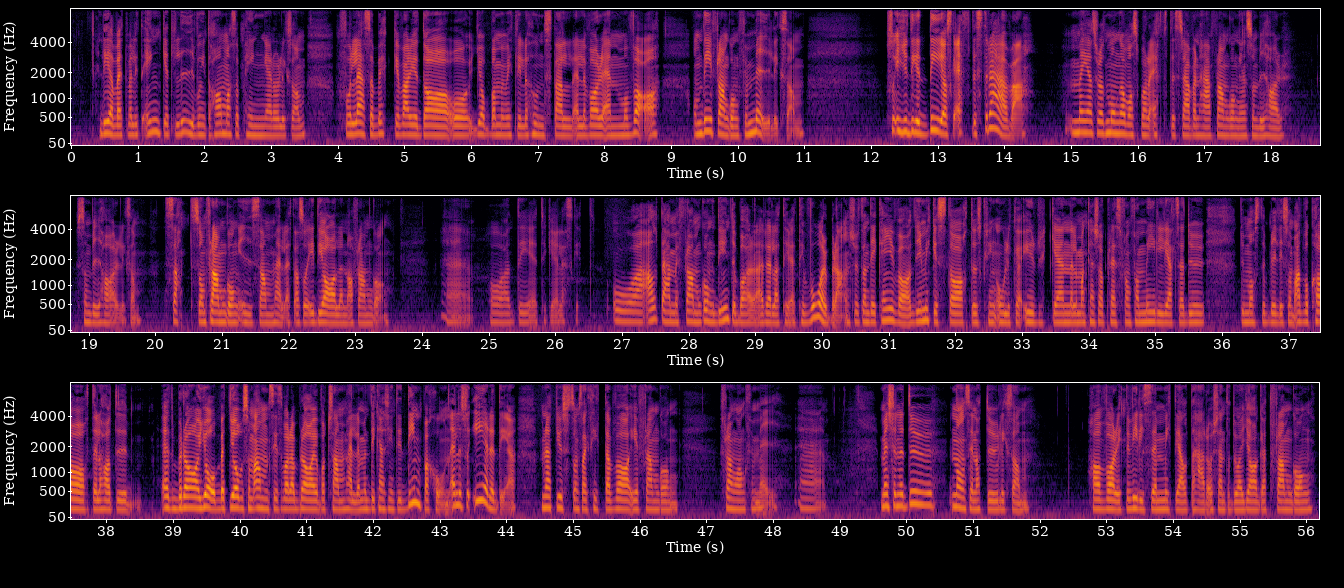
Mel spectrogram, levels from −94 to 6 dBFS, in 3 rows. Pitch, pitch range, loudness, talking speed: 165 Hz, 155-180 Hz, -25 LUFS, 195 wpm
